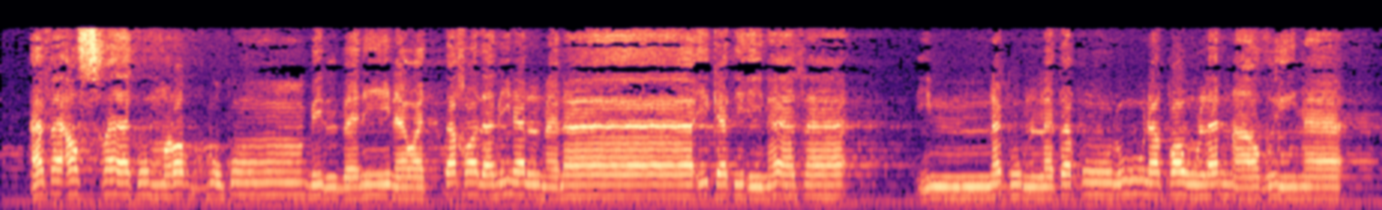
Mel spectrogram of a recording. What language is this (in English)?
Arabic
